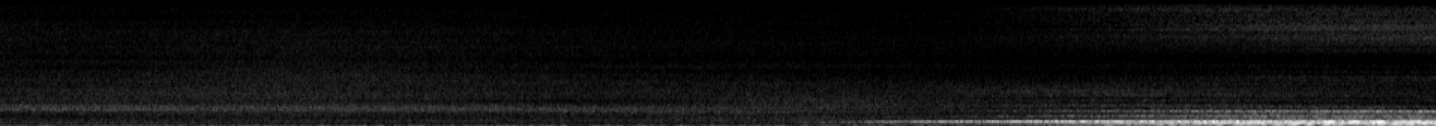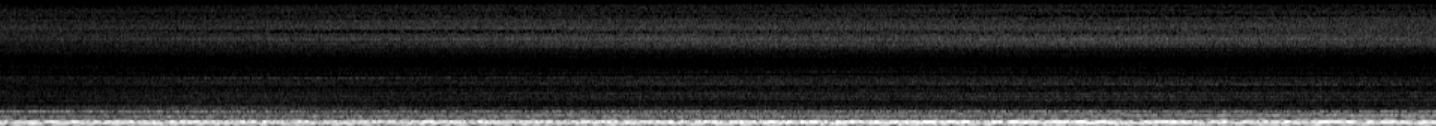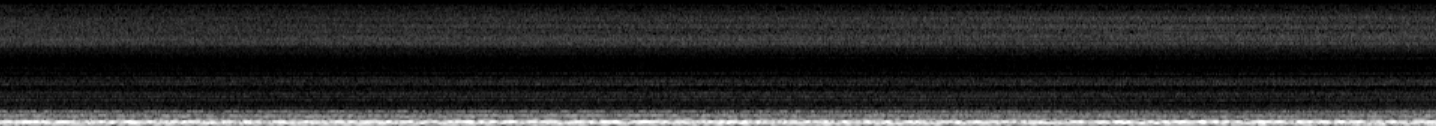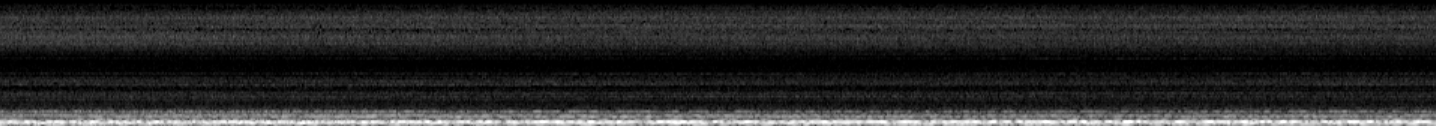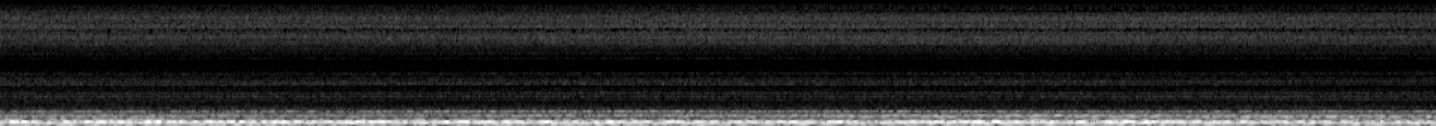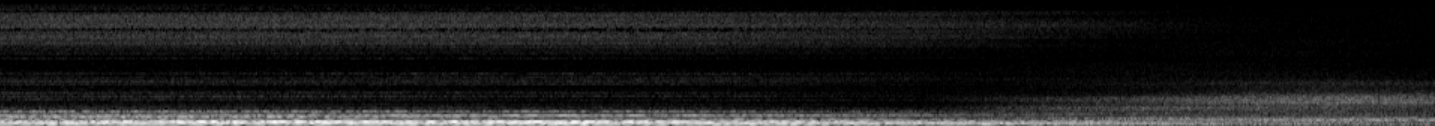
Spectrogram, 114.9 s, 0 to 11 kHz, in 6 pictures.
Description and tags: Drone Normal
A Paul Stretched Version of the choral drone.
These are recordings of a small female choir group I recorded for a college film back in 2012. I uploaded the cleanest takes I got, room noise is there but isn't terrible.
effects, Singing, Chorus, Vocal, PaulStretch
